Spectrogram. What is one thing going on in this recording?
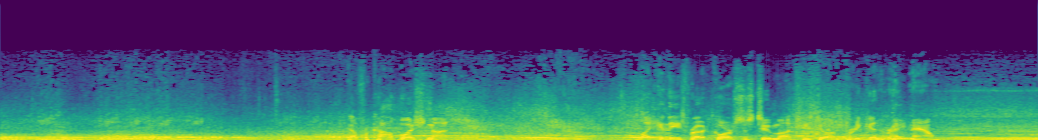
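Several race car engines roar past one after another, their pitch sweeping down as they pass.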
